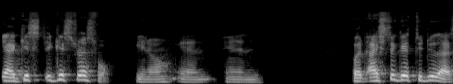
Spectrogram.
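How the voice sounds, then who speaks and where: Speaking in a dark, mellow tone, a man has an American accent. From Los Angeles, San Fernando Valley. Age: 60s. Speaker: drummer. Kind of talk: interview, casual chat. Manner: casual, hesitant with repetitions.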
